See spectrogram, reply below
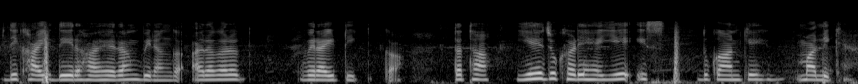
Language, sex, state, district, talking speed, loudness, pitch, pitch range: Hindi, female, Uttar Pradesh, Budaun, 140 wpm, -24 LUFS, 220 Hz, 210-230 Hz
